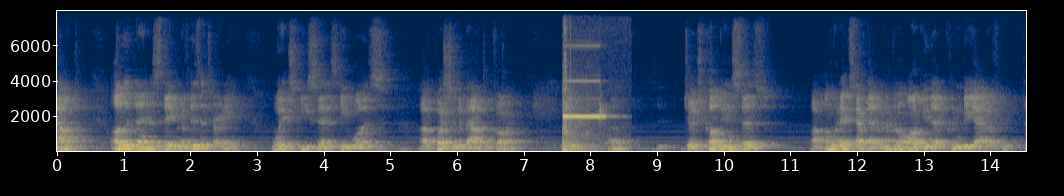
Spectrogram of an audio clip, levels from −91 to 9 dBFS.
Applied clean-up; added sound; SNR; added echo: none; Microwave oven; -3 dB; reverberation time 0.9 s.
